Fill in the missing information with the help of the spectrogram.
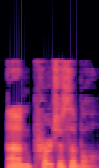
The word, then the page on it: unpurchasable: British English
